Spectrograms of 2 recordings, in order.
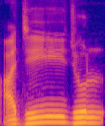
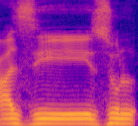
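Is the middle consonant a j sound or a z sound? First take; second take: j sound; z sound. First: The middle consonant is a j sound. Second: The middle consonant is a buzzing z sound. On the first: The speaker calls it wrong. "তখন জিম অক্ষর" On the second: The speaker calls it right. "আওয়াজটা সামনের নিচের দাঁতের জায়গা থেকে হবে"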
